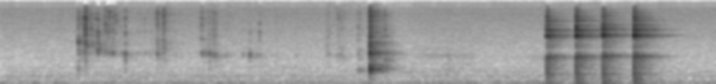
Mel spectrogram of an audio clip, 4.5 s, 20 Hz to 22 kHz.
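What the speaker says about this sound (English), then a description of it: "I'm going to add my 4 eggs" Eggs are cracked against a bowl edge into pumpkin cake batter: soft taps and clinks, a sharper crack midway, then four quick, bright glassy knocks in a row, close and fairly quiet.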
